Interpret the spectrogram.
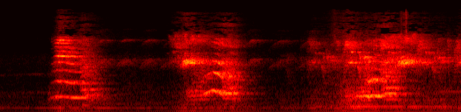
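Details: Black-capped lory, talkative captive bird, uttering three rough harmonic bursts about a second apart, the last longer and more jumbled, with chattering squawks and mixed tones.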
